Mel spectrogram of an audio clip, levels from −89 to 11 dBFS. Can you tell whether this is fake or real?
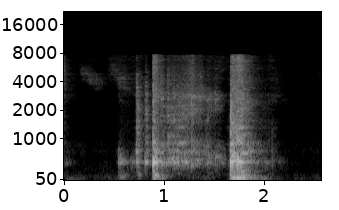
fake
